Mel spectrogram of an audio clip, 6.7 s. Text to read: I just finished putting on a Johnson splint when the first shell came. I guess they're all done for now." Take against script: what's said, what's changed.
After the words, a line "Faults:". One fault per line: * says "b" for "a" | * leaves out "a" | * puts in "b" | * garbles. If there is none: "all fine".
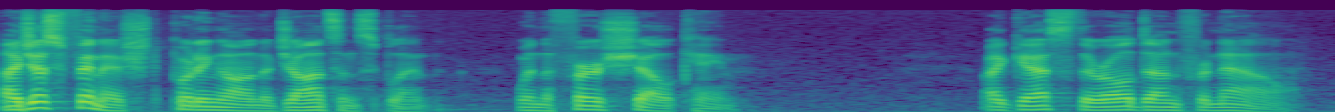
I just finished putting on a Johnson splint when the first shell came. I guess they're all done for now."
Faults:
all fine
